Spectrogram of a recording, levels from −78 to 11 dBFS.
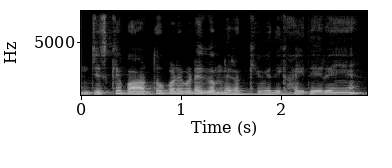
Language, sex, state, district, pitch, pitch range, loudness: Hindi, male, Uttar Pradesh, Saharanpur, 120 Hz, 105-125 Hz, -17 LUFS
